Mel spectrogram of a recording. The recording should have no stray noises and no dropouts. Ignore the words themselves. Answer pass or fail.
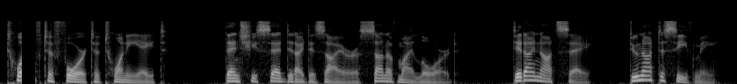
fail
